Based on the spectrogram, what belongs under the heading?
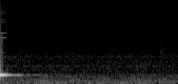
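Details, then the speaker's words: Tesla dashcam save confirmation: a single short, clean chirp, then near silence. It plays when the dashcam icon is tapped, or after honking if horn-triggered recording is enabled. "이 소리 는 블랙 박스 아이콘 을 탭 하여 녹화 를 저장 할 때 들리는 소리 입니다 ."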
